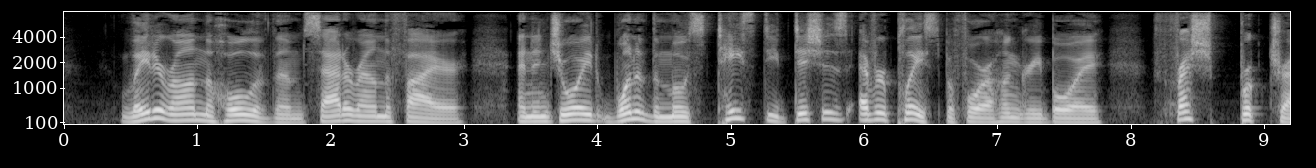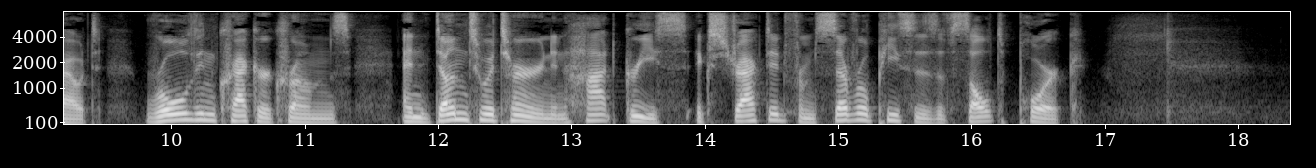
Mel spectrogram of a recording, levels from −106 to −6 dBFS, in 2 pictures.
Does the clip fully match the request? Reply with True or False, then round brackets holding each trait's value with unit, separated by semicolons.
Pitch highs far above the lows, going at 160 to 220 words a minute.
False (6.2 semitones; 145 wpm)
